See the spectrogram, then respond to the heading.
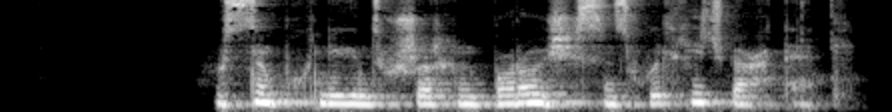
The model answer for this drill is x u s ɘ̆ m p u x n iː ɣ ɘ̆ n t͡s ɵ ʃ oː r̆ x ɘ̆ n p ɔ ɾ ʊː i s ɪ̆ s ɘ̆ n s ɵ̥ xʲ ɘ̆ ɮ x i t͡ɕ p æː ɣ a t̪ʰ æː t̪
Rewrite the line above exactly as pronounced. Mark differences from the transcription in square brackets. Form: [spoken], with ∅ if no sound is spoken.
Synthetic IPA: x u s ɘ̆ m p u x n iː ɣ ɘ̆ n t͡s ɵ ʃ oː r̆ x ɘ̆ n p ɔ ɾ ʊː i [ʃ] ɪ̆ s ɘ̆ n s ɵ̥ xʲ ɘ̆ ɮ x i t͡ɕ p æː [ʁ] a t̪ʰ æː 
